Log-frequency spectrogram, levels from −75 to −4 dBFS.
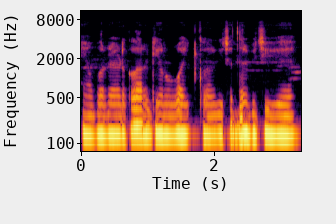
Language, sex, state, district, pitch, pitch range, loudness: Hindi, male, Uttar Pradesh, Shamli, 135 Hz, 130-135 Hz, -15 LUFS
